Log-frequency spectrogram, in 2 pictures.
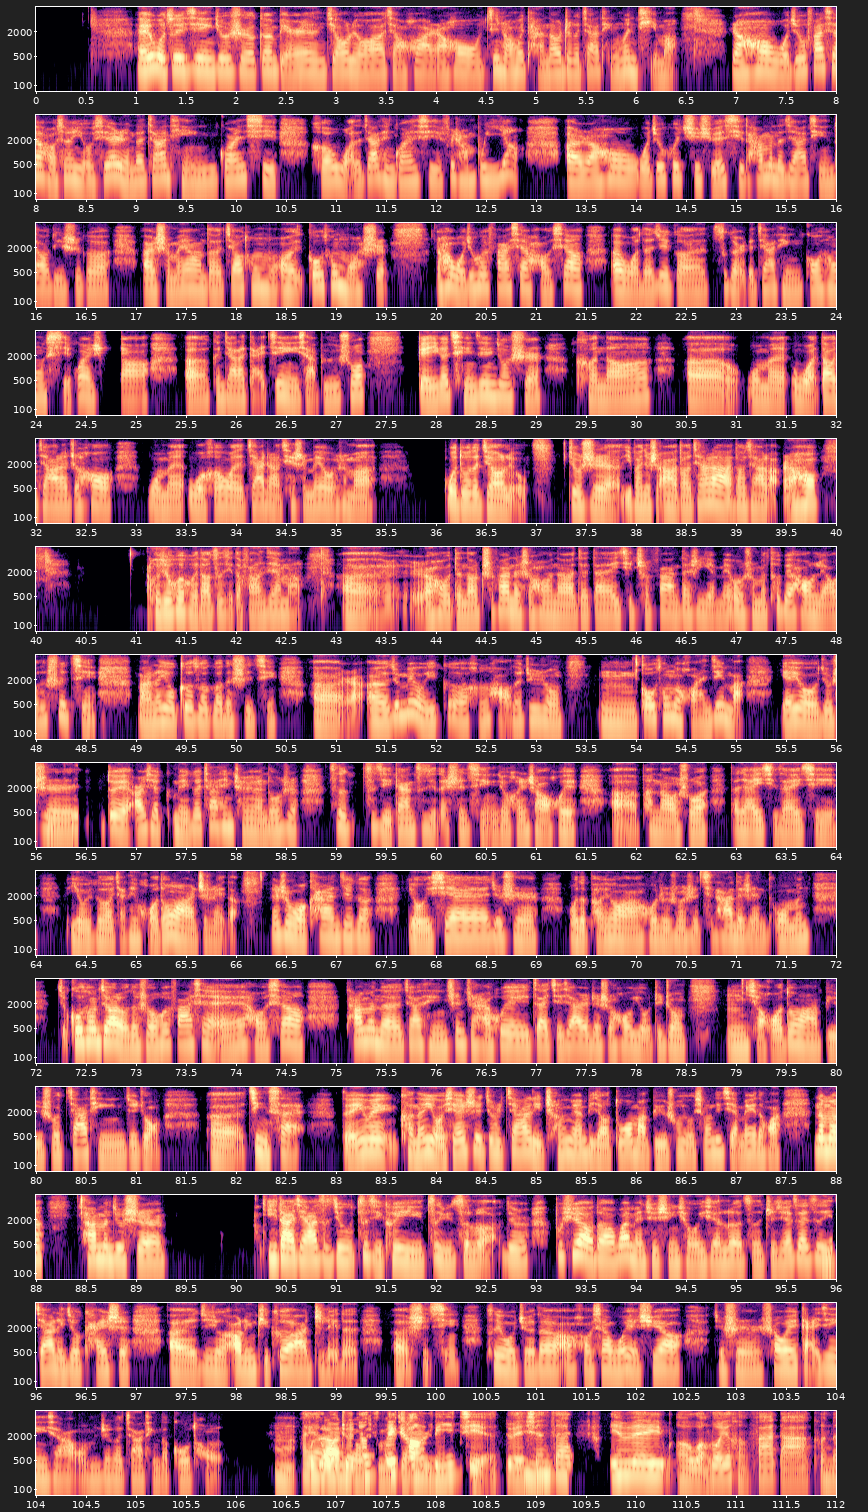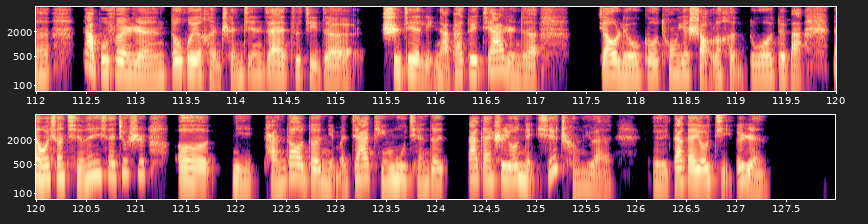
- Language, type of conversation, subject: Chinese, advice, 我们怎样改善家庭的沟通习惯？
- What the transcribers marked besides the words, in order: other noise; swallow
